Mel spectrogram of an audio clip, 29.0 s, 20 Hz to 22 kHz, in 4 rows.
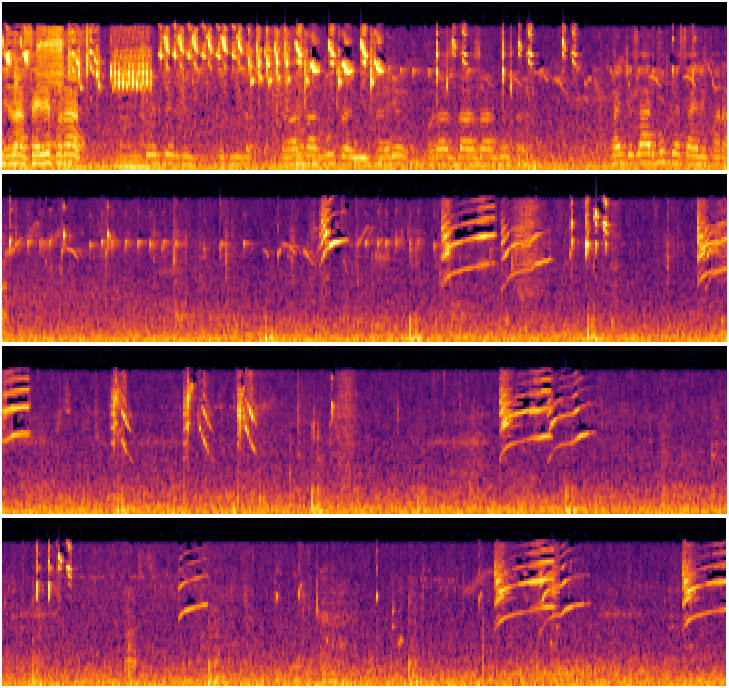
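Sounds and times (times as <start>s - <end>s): goldfinches chirping: 0.0s - 13.4s, 14.2s - 14.8s, 15.6s - 17.1s, 19.4s - 20.4s, 22.0s - 22.5s, 25.5s - 27.6s
steady low hum: 0.0s - 28.9s.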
